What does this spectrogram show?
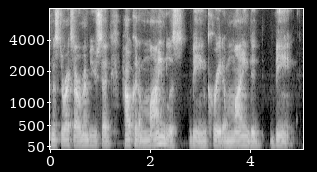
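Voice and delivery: ordinary talk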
